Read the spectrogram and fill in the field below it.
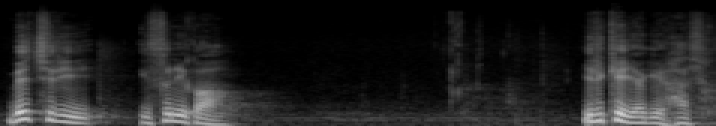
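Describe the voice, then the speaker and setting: Lively-voiced man telling stories. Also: mid-range voice, slow. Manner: recounts stories acting out quoted dialogue. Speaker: Buddhist dharma teacher. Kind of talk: storytelling talk.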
